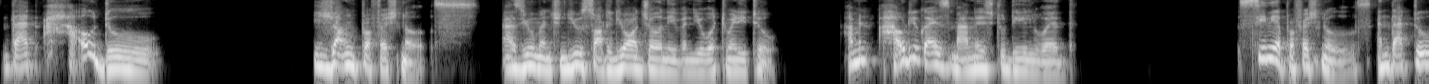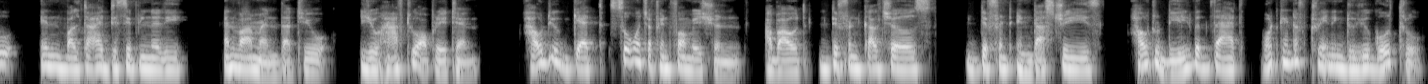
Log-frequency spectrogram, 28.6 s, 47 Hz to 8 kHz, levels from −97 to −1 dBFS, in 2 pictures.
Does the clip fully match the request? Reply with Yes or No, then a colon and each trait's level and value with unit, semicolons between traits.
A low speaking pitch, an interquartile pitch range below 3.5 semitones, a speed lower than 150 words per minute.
No: low, 120 Hz; average, 4.0 semitones; average, 140 wpm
